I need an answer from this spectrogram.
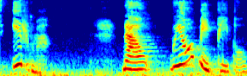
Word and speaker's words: Irma: It looks like Irma to some of you, and that is one pronunciation of this name. But the name my parents gave me is Irma.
